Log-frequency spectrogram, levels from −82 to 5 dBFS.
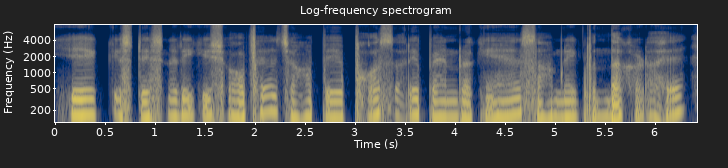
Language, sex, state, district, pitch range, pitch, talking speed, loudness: Hindi, male, Bihar, Jahanabad, 145-160 Hz, 150 Hz, 160 wpm, -18 LUFS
